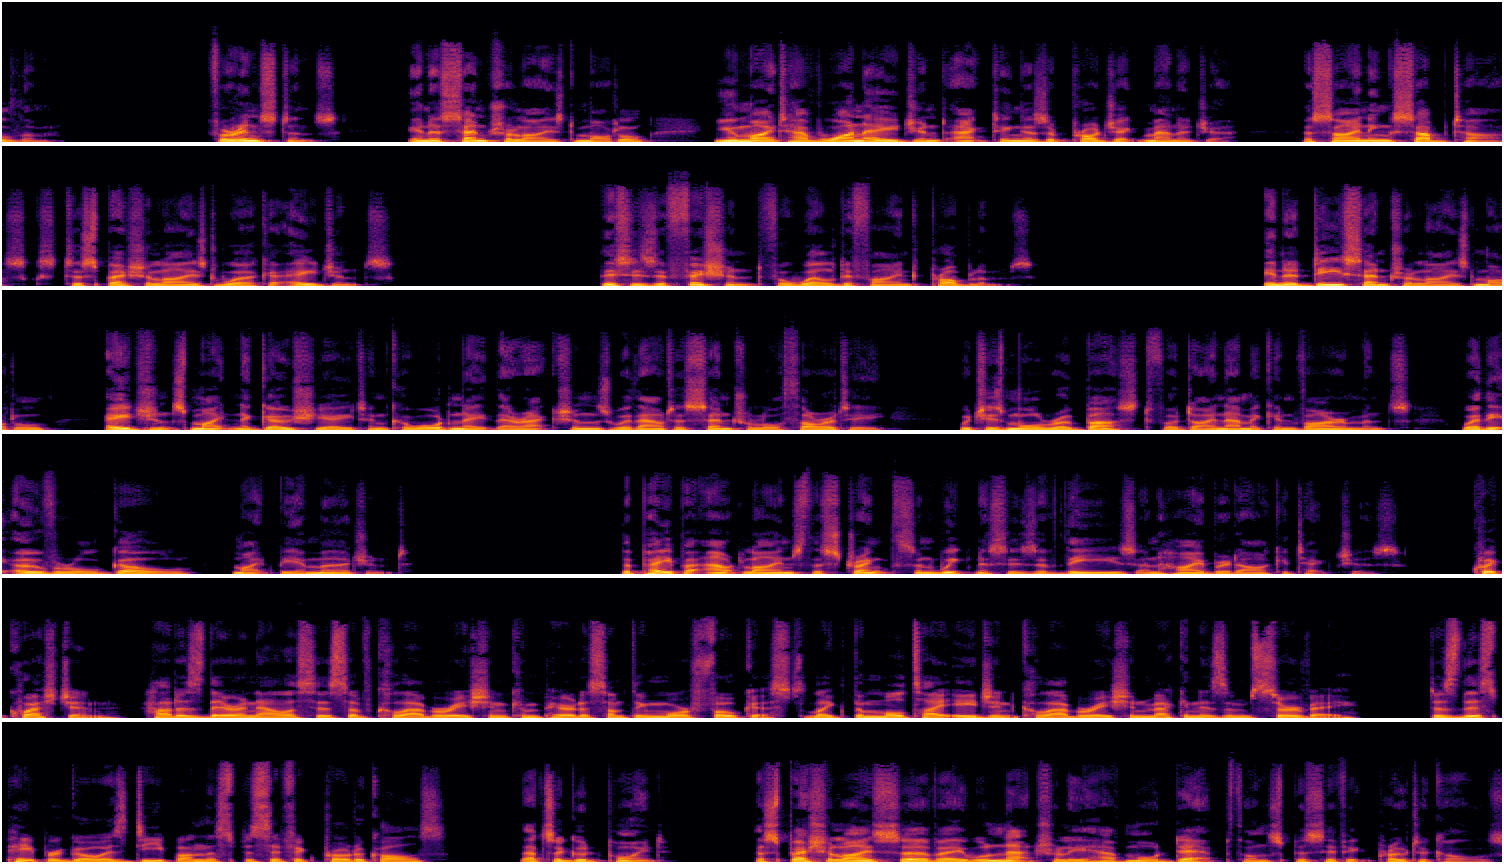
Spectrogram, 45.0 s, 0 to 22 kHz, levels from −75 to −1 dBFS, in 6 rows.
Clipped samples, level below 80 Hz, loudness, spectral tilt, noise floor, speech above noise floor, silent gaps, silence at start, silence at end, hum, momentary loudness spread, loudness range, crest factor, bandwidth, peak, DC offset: under 0.1%; -56 dBFS; -18 LUFS; -6.5 dB/octave; under -90 dBFS; over 72 dB; 29.68-29.73 s, 39.91-39.97 s; 0 s; 0 s; none; 11 LU; 4 LU; 18 dB; 16 kHz; -2 dBFS; under 0.1%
